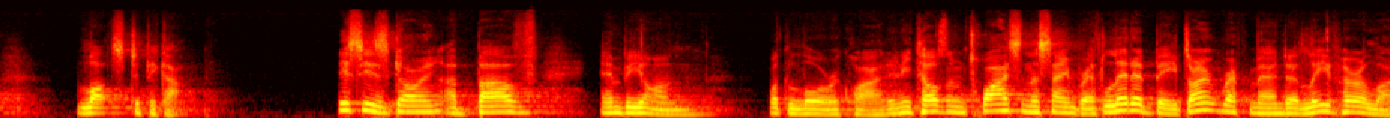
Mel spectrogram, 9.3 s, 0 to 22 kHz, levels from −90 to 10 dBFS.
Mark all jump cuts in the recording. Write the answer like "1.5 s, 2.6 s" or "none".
7.9 s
